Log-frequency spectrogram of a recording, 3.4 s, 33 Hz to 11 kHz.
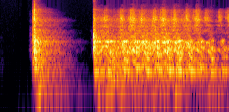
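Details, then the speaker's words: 1970 GMC 1-ton truck being converted to 4x4 K3500, first power to the cab, no fuel connected: a clunk, pause, then sluggish starter churn with soft uneven chug and no firing; slow cranking, battery suspected low after sitting on a shelf for months. "All right. That battery kind of sounds like it needs a charge. It's been sitting on the shelf for a couple months now."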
